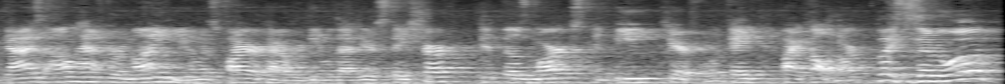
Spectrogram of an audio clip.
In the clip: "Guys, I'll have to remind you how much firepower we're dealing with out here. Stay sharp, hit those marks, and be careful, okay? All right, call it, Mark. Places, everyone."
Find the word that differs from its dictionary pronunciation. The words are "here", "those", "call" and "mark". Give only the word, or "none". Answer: none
